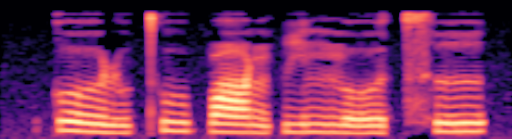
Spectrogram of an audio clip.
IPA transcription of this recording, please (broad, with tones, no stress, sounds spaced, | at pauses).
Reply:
k o˥˩ ʊ̯ ɻ u˩ t̪ʰ u˥˧ p ɑ˥˩ ŋ p i˥ n n̪ o˧˥ ʊ̯ t͡sʰ ɹ̩˥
